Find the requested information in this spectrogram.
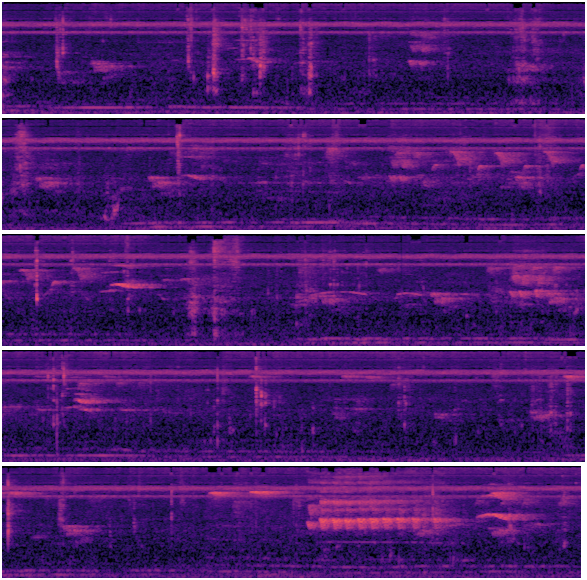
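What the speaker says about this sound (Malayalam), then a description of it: "കിളികളുടെ ശബ്ദം കേട്ടോ" Birds call in a garden, with scattered soft chirps and tweets that sound fairly distant over a quiet outdoor background, and a faint voice now and then.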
